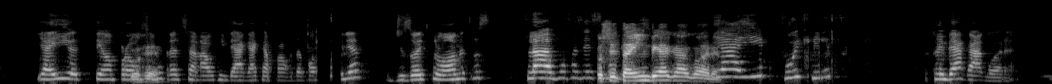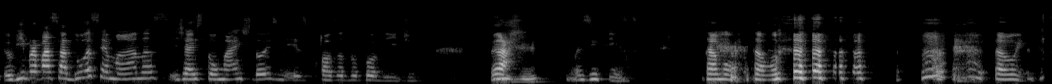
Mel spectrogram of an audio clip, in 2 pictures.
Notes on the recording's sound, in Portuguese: Durante a quarentena.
